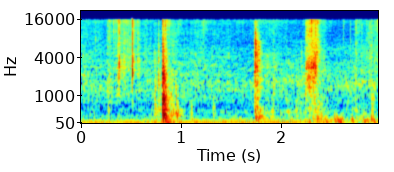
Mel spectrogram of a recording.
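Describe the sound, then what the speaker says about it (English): The rear barn doors of a new Volkswagen Grand California camper van are opened at a van dealership, giving a sharp unlatching clunk followed by a few fainter knocks and rustles close by. "Just open up the rear barn doors."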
